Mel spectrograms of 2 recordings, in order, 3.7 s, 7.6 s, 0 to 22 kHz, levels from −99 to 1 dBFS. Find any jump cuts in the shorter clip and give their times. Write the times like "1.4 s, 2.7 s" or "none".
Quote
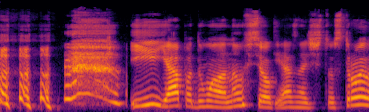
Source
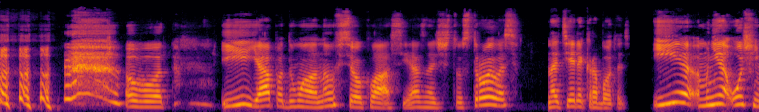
1.2 s, 2.7 s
